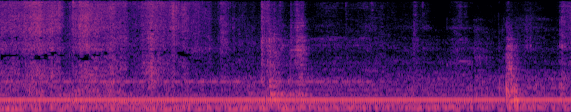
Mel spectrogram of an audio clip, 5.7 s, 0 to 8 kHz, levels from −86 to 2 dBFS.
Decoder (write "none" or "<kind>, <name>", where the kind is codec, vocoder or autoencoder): none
